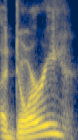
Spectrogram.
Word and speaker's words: Adoree: that vein they signed is it pronounced adori it is i believe it is because there is a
